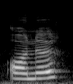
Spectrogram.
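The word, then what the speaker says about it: honour: Another example देख लेते हैं, आर, ऑनर, ऑनेस्ट, एयर। अब इन सब में क्या है, एच जो है वो साइलेंट है और ओ या फिर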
